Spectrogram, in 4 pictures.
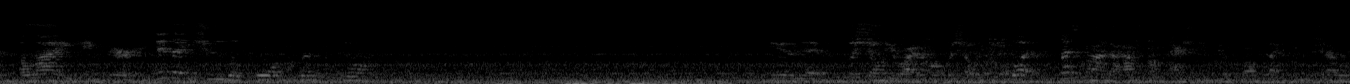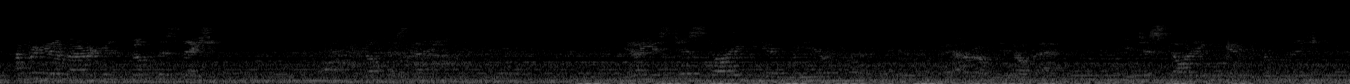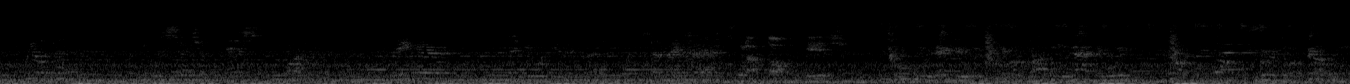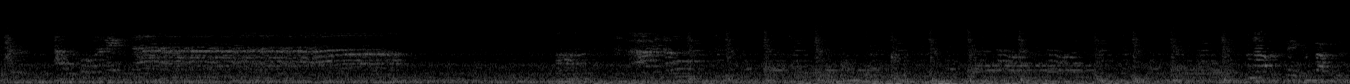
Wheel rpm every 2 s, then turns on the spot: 0, 0, 0, 0, 0, 0, 0, 0, 0, 0, 0, 0, 0, 0, 0, 0, 0, 0, 0, 0, 0, 0, 0, 0, 0, 0, 0.
none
